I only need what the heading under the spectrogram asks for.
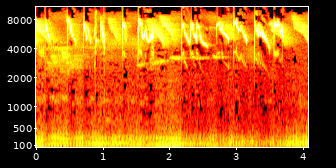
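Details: Oriental white-eye of the Buxtoni form, recorded as a lure to make other white-eyes sing quickly: rapid, high twittering song of many short slurred and down-swept notes, almost continuous, over a steady low hum.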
